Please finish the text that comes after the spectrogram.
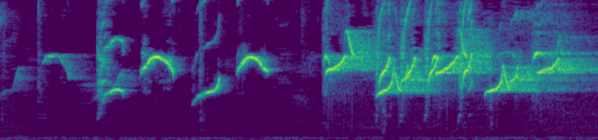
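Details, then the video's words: Male great tit singing, recorded as a master song for tutoring birds and luring; scattered high thin whistled notes, then a dense run of rapid, bright, sliding phrases over a faint low hum. "MASTERAN GELATIK BATU JANTAN BAGUS BUAT MIKAT DAN MASTERAN BURUNG JAWARA"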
